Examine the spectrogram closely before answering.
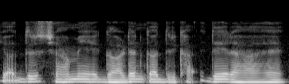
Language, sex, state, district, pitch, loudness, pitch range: Hindi, male, Jharkhand, Ranchi, 120 Hz, -14 LUFS, 110-125 Hz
